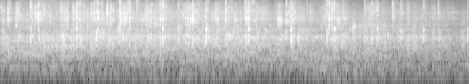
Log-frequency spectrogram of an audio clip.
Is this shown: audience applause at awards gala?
yes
